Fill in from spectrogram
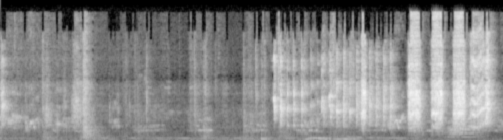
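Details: Budgerigars kept for breeding give scattered soft notes, then loud rapid chirps in quick pulsed bursts over the final two seconds.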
